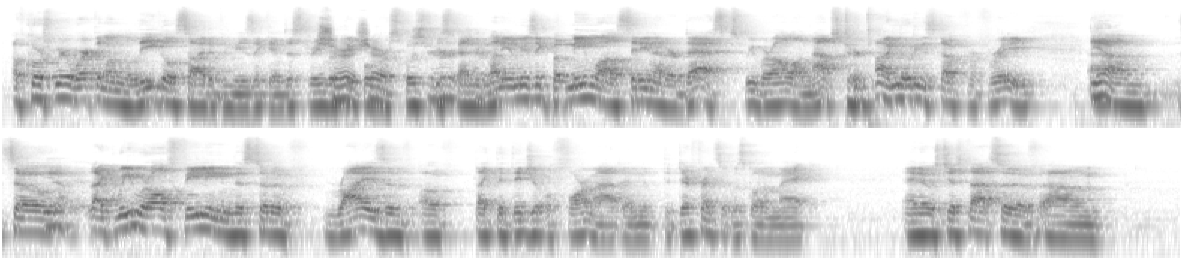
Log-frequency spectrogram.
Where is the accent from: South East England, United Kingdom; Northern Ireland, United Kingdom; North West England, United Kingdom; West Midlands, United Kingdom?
Northern Ireland, United Kingdom; Belfast; accent: Northern Irish; moved away as an adult; also born or lived in New York; now in United States; I'm from Belfast in Northern Ireland. And, you know, back in the 70s, 80s, it was kind of a bit of a cultural wasteland.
